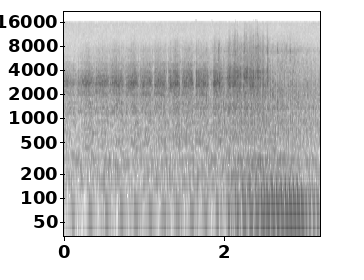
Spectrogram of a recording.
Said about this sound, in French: Attachez vos ceintures, on démarre le tracteur.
